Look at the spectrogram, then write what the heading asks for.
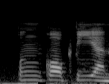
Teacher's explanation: Nah, kalau kita lafalkan kan pengkopian. Jadi ada luncuran y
